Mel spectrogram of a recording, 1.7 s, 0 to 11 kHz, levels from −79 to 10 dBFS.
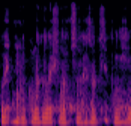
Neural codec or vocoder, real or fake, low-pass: autoencoder, 22.05 kHz, a latent of 192 numbers a frame, VITS, trained on one speaker; fake; 9.9 kHz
